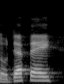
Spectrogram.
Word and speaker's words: Odafe: no we're not doing that my name is odefe you have to get used to pronouncing it i don't care anymore i respect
